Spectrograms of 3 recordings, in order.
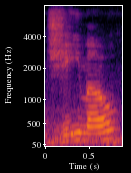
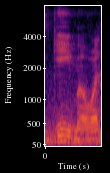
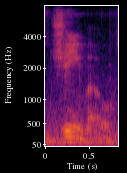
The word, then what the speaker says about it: GeeMo: i i think it's gmo i don't think it's guimo i think it's gmo so i hope i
